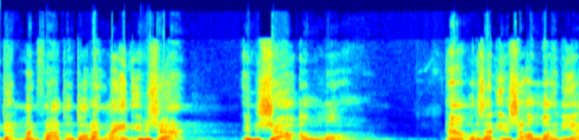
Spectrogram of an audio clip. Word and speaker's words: insya Allah: Nah, tulisannya INSHA, tapi dia bacanya itu Insa. Oh, keliru nih itu ya. Oh, itu pakai shin, insya Allah.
